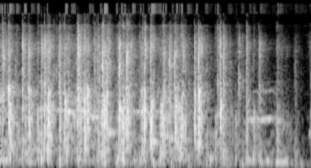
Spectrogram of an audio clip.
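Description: A church congregation claps together in a lively, uneven patter of many hands, close and fairly loud, with voices calling out faintly beneath the applause.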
